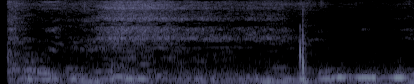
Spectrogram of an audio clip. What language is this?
Pashto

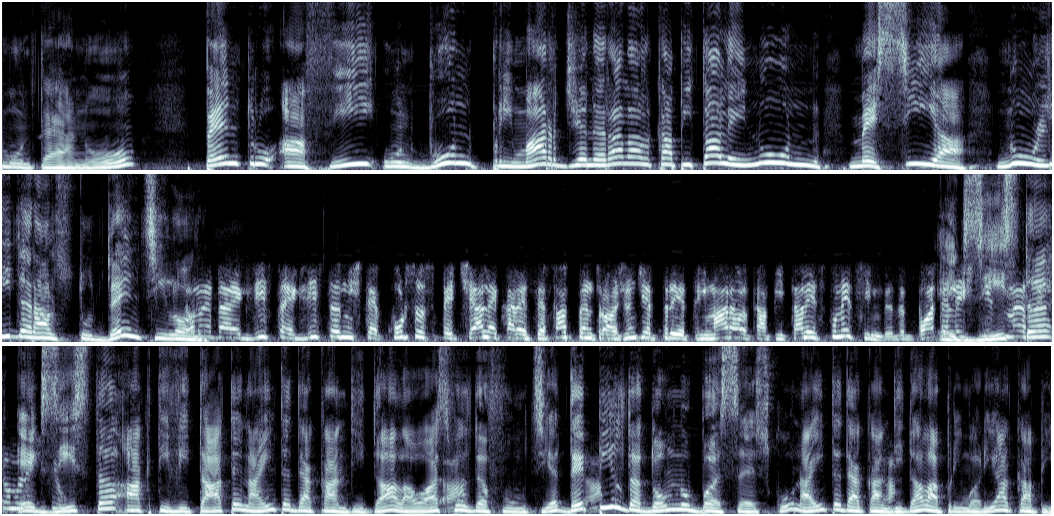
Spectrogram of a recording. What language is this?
Romanian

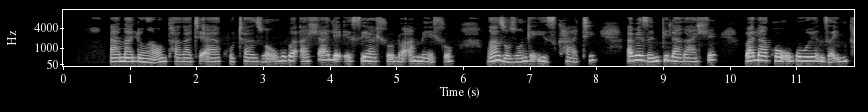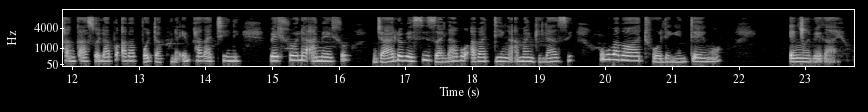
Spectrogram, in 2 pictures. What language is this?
North Ndebele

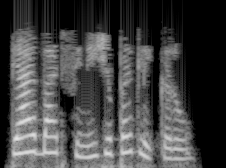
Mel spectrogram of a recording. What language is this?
Gujarati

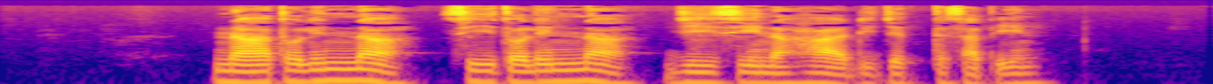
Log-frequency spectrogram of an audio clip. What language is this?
Oromo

